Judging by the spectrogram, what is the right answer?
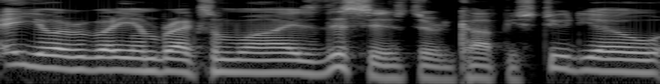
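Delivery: on-air radio host delivery. Opening the recording with a spoken intro: radio announcer voice. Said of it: "I sound like a radio announcer".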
